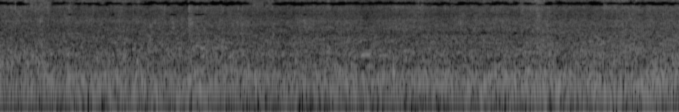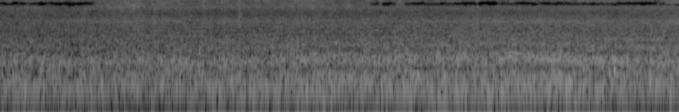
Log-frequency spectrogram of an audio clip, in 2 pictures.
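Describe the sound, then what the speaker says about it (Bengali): Big sea waves roll in at Mandarmani beach, a steady, loud roar of surf that fills the whole stretch without pause, with no voices. "বড় বড় ঢেউ আসছে, কিন্তু খুবই বড় বড় ঢেউ"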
